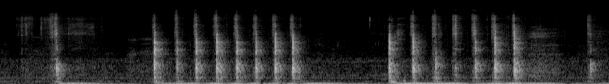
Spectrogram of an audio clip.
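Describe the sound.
Onions finely chopped with a knife on a board in a fine-dining kitchen: two quick runs of many crisp, rhythmic knife strikes separated by a short pause, loud and without talk.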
